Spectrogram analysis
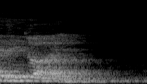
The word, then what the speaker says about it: হৃদয়: একইভাবে পরীক্ষা তোমাদের আসতে পারে হৃদয়, হৃদয়। এটার উচ্চারণ কি? এটার উচ্চারণ কিন্তু এরকম, এইচ আর আই তারপরে দ অন্তস্থ, হৃদয়।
